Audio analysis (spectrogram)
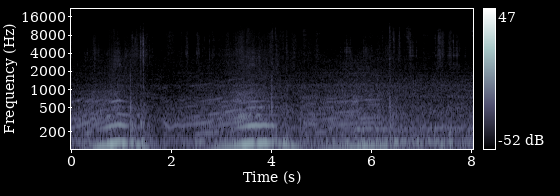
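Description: A 2025 Acura Integra Type S in Sport Plus mode accelerating hard, its engine revving up through the gears in rising sweeps with brief dips between shifts, heard from inside the cabin with no talking.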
